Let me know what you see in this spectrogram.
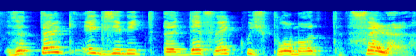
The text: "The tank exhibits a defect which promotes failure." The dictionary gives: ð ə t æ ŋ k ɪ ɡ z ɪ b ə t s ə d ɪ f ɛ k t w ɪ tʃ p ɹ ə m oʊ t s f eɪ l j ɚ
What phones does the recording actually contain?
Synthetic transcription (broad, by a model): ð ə t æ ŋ k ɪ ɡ z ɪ b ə t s ə d ɪ f ɛ k t w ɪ tʃ p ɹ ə m oʊ t f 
